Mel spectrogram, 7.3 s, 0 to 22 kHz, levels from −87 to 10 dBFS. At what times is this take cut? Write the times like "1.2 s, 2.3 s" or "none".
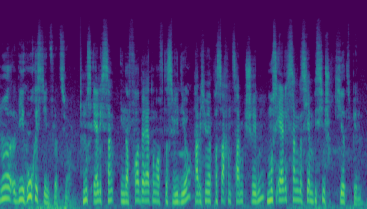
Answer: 1.6 s, 3.8 s, 5.3 s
